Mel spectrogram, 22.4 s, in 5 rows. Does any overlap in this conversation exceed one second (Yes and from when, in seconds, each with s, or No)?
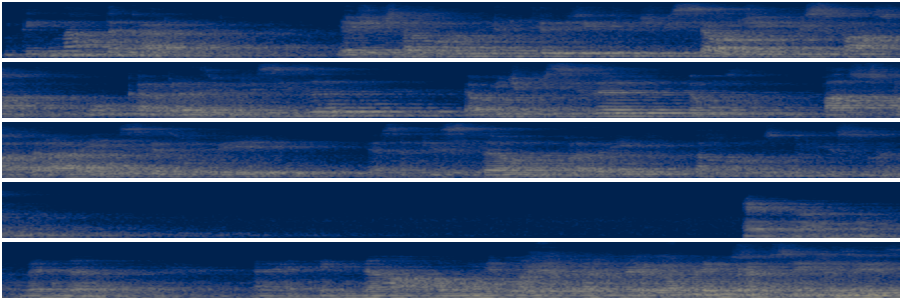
Yes, from 20.5 s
